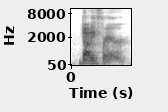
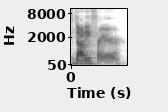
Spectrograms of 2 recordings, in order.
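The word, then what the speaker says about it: Daði Freyr: it who is it daddy freyr i don't know wait yeah i do yes i was like you probably do yes i didn't know that's how you pronounced it yeah it's dotty freyr okay it's just i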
